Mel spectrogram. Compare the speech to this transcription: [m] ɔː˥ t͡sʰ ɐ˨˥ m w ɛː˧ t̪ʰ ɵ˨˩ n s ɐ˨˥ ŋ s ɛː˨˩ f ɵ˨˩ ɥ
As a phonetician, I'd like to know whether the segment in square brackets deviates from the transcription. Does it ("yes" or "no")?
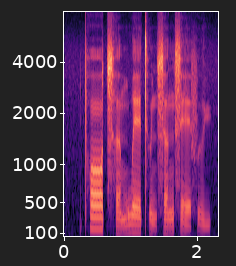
yes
